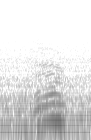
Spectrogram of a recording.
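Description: Baby cow in Minecraft with the FTB modpack, one low drawn-out moo that swells and fades at moderate volume over quiet game background.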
